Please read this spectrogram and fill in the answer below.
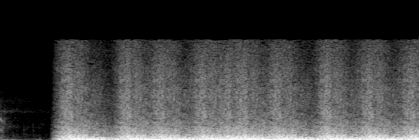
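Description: Logo-animation sound effect: a dense rushing whoosh with a deep low end, starting about a quarter second in and holding at a steady level.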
